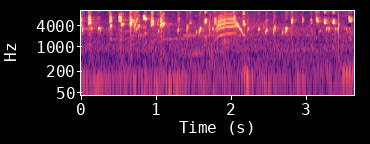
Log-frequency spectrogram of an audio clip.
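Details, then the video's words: Goldfinch twitter of quick bright notes, broken midway by a loud curved whistle that rises and then falls, before the rapid chirping resumes. "Goldfinch Symphony orchestrated by nature's motivational melodies"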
